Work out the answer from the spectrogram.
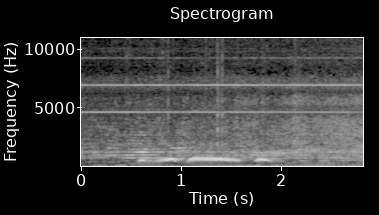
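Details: Spotted dove used as a lure bird, calling one low, mellow three-note phrase: a brief opening coo, a drawn-out rolling coo and a short final coo, over a low rumbling background.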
